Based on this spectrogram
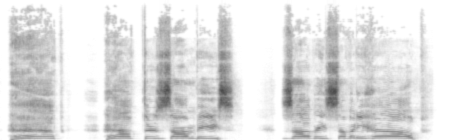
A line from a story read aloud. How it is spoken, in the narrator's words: She's screaming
